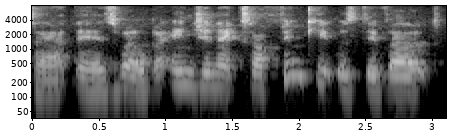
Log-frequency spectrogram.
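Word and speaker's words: nginx: you be aache and how do you pronounce the one is it NX um engine X I see engine X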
